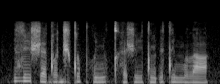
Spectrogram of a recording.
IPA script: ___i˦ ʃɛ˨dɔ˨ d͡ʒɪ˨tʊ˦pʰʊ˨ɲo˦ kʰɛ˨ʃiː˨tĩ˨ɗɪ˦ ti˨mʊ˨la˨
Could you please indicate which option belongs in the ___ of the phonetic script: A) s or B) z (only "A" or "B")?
B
